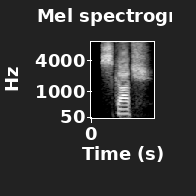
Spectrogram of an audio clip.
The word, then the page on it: Scotch: American English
